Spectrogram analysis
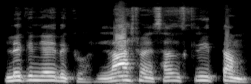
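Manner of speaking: ordinary delivery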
